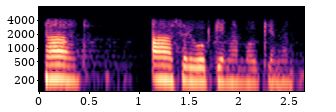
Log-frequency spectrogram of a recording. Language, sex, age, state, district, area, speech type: Tamil, female, 18-30, Tamil Nadu, Thanjavur, rural, conversation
